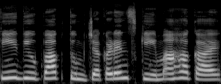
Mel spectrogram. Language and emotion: Goan Konkani, neutral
